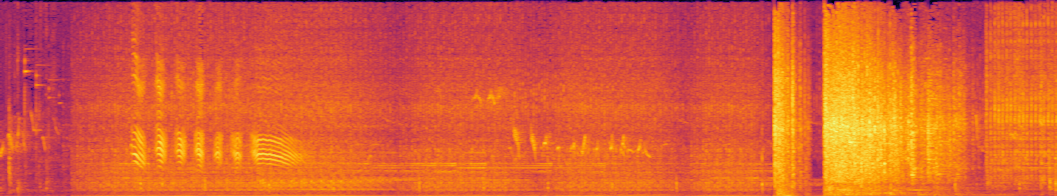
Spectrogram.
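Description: Tractor engine running steadily from about a second in. About eight seconds in, a sharp click and then a loud crash lasting about a second.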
